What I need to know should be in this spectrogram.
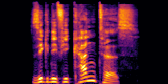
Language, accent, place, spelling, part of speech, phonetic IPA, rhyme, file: German, Germany, Berlin, signifikantes, adjective, [zɪɡnifiˈkantəs], -antəs, De-signifikantes.ogg
- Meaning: strong/mixed nominative/accusative neuter singular of signifikant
